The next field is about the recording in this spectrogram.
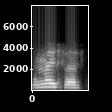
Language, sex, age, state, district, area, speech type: Telugu, male, 18-30, Andhra Pradesh, Srikakulam, urban, conversation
